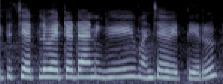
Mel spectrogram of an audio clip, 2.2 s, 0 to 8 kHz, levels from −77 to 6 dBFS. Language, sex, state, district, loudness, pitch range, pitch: Telugu, female, Telangana, Nalgonda, -20 LUFS, 250-275 Hz, 265 Hz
